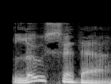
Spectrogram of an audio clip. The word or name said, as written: lucida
